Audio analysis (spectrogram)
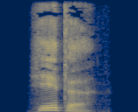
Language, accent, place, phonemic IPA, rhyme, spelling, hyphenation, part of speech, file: German, Germany, Berlin, /ˈheːtə/, -eːtə, Hete, He‧te, noun, De-Hete.ogg
- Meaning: hetty, breeder (heterosexual person)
